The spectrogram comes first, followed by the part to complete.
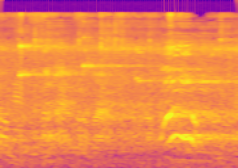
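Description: Chatter echoing in a sports hall during a table tennis rally, with light ping-pong ball taps, then a short loud shout from a player near the end as the rally ends.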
